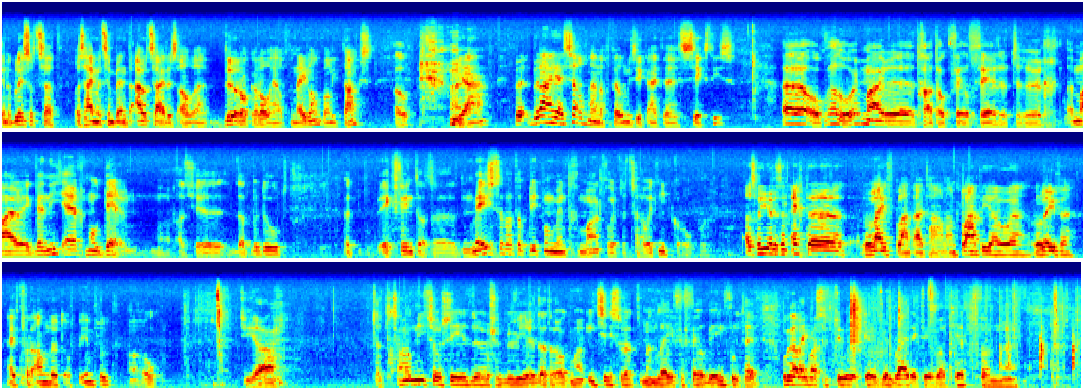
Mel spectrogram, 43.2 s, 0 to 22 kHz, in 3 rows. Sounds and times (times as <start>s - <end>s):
Speech: 0.0s - 9.8s, 10.4s - 18.2s, 19.0s - 31.0s, 32.0s - 32.7s, 33.8s - 42.5s.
